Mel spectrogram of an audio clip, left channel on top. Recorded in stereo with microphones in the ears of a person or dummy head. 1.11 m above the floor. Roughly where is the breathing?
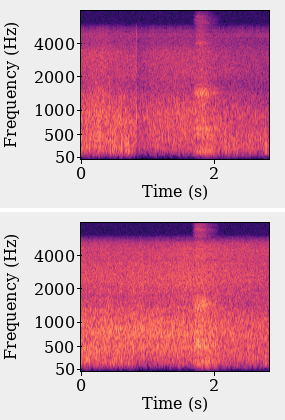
Right.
